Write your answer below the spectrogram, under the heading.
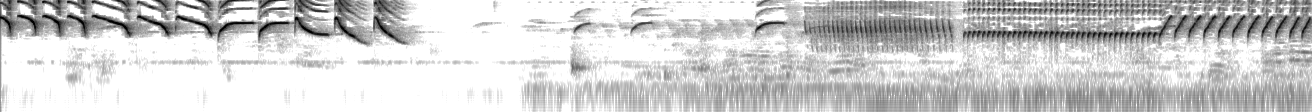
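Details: Canary song meant to prompt other canaries to sing: three seconds of quick whistled downslurs, a gap, then a low rumble with scattered chirps, a steady buzzy note, and a closing fast trill.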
